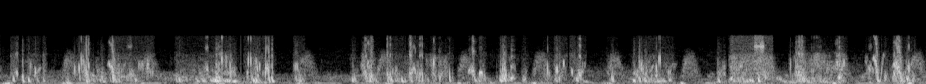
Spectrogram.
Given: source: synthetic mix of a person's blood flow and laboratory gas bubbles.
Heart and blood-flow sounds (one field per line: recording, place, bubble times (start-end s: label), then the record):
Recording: Doppler ultrasound of blood flow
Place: subclavian vein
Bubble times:
0.10-0.48 s: bubbles
0.71-1.55 s: bubbles
1.73-2.41 s: bubbles
2.44-2.77 s: bubbles
2.92-3.06 s: bubbles
3.50-4.55 s: bubbles
4.66-4.88 s: bubbles
4.96-5.29 s: bubbles
5.43-5.87 s: bubbles
6.07-6.18 s: bubbles
6.30-6.78 s: bubbles
7.17-7.76 s: bubbles
7.87-8.49 s: bubbles
8.64-9.18 s: bubbles
From the record:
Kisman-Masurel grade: 343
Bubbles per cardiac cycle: rolling drumbeat, 9 or more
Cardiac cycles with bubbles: 100%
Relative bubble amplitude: loud (0.450 to 0.775)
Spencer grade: 3 (all of the cardiac periods contain showers or single bubble signals, but not dominating or overriding the cardiac motion signals)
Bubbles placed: anywhere in the cardiac cycle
